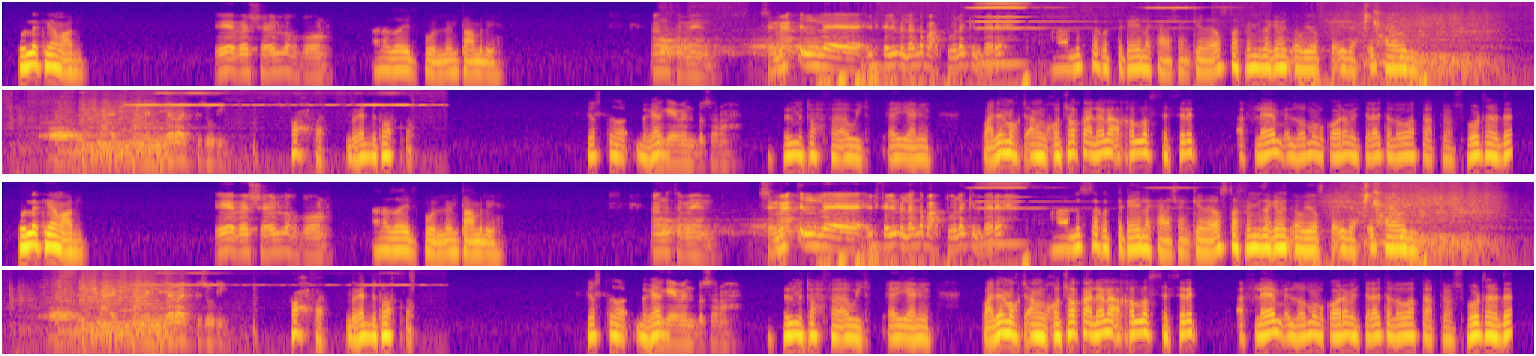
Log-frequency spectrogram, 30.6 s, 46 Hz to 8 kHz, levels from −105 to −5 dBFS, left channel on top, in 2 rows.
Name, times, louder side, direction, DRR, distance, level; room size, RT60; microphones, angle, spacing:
voice 1, 0.2-0.8 3.7-5.0 7.7-7.9 10.5-14.2 18.2-19.4 21.2-22.0 23.1-24.6 25.1-27.3 27.7-30.4, right 4 dB, 60° right, 0.5 m, -21 dB
voice 2, 2.1-3.3 6.5-7.2 7.6-10.2 15.8-17.6 21.8-22.7, right 3 dB, 80° right, 4.6 m, -26 dB
sound 1, 6.6-10.6 11.4-12.0 12.7-14.3 15.5-19.8, left 9 dB, 80° left, 0.8 m, -29 dB
sound 2, 13.2-15.1 15.4-17.4 17.8-17.9, right 4 dB, 40° right, 2.2 m, -32 dB
head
